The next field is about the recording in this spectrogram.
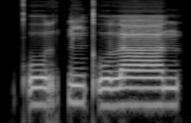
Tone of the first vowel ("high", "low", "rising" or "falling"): low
